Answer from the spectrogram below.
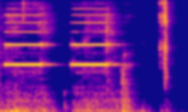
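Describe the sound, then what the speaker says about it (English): A timer alarm goes off with two sustained electronic beep tones in a row, followed by a short fainter chirp, fairly quiet and with no talking. "Oh, timer."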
